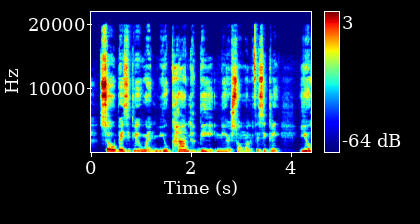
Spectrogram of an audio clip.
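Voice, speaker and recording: Speaking with a Spanish accent, a woman uses a fairly high pitch at a fairly slow pace. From Venezuela, then Spain from age 13. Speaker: student. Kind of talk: video essay presentation. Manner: halting, with fillers and restarts.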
